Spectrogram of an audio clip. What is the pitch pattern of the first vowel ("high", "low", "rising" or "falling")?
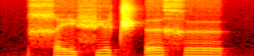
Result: low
